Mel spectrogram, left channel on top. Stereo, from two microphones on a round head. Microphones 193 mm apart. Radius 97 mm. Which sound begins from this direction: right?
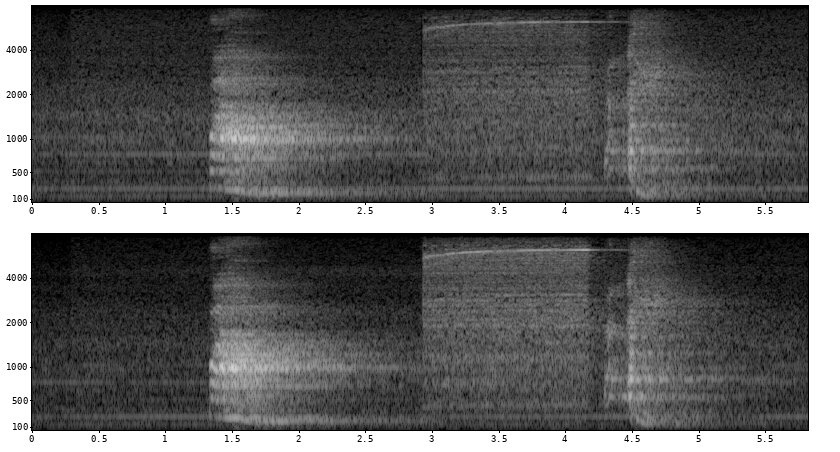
Sawing, at 2.9 s.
